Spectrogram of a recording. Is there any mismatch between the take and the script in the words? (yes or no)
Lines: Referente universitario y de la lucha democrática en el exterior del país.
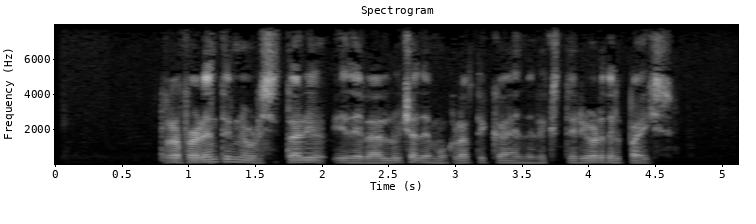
no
